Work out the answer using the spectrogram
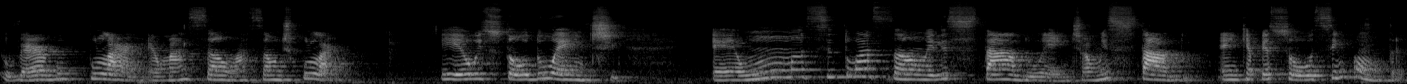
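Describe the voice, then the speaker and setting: Brazilian woman teacher, grammar lesson, slow deliberate pace, expressive, echoey room. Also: a little high. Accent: Brazilian Portuguese. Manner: expressive, acts out exclamations.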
